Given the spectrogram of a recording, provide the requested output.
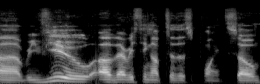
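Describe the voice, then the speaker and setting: A man with a bright, sharp tone speaks at a moderate pace. The sound is dry and close with no echo, in a very clean recording with a silent background. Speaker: Bible study teacher. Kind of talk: Bible study class. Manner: casual, halting with fillers.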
